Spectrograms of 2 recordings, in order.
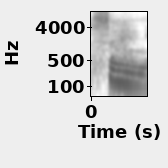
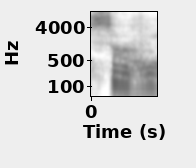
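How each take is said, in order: First: The vowel sounds like the one in cat. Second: The vowel sounds like the one in song. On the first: The speaker calls it wrong. "but it's not sang" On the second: The speaker calls it right. "it's song in Tibetan pronunciation"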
